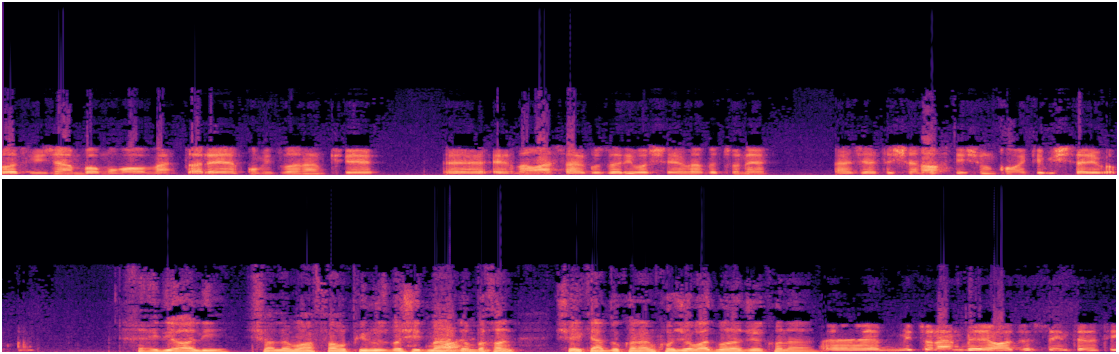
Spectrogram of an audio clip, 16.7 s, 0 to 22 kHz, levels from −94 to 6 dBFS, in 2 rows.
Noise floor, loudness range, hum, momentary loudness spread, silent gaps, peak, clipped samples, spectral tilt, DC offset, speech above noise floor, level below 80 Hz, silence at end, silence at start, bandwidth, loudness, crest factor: -45 dBFS; 5 LU; none; 9 LU; none; 0 dBFS; under 0.1%; -6 dB/octave; under 0.1%; 32 dB; -46 dBFS; 0 s; 0 s; 11 kHz; -13 LUFS; 14 dB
